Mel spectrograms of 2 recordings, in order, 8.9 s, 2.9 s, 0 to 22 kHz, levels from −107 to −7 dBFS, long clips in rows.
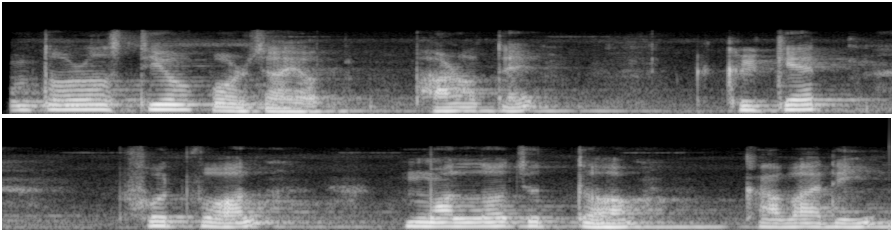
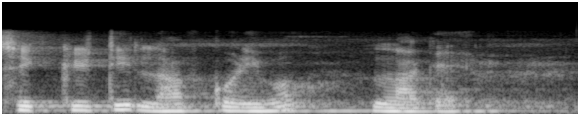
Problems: none marked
